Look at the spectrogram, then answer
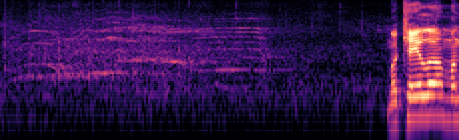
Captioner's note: audience members cheer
